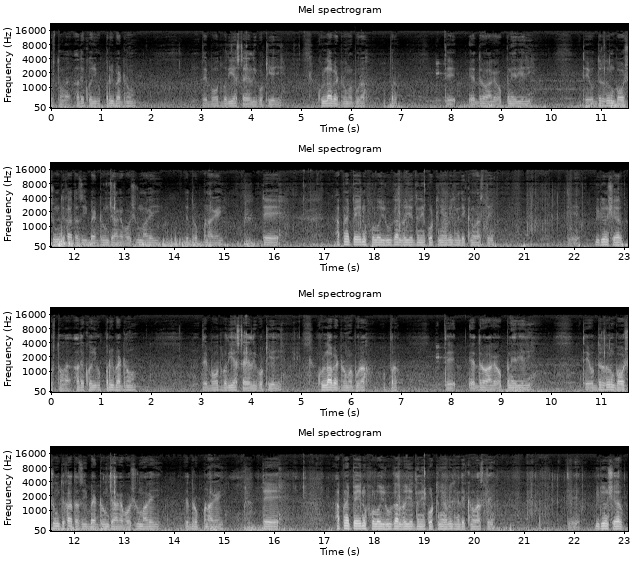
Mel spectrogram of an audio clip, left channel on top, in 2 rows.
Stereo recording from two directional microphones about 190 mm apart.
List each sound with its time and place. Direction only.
0.0 s speech: centre (ahead or behind)
3.0 s speech: centre (ahead or behind)
7.9 s speech: centre (ahead or behind)
17.2 s speech: centre (ahead or behind)
20.1 s speech: 25° right (ahead or behind)
21.0 s walk: 20° right (ahead or behind)
21.9 s speech: centre (ahead or behind)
